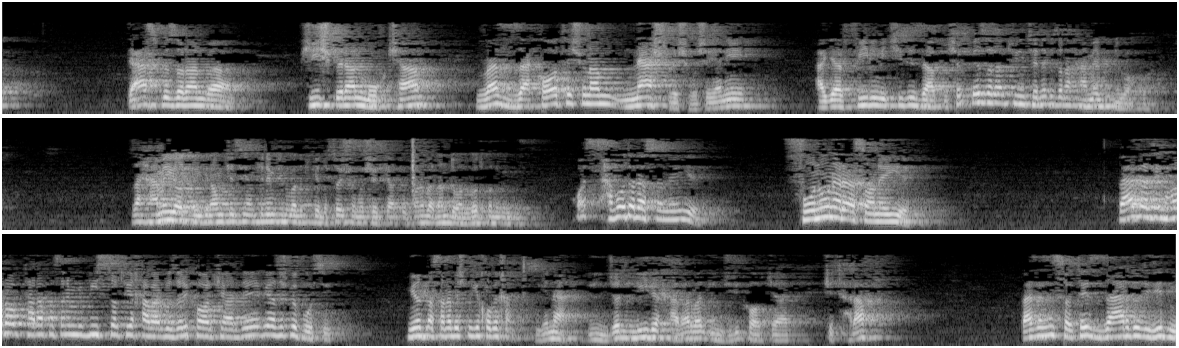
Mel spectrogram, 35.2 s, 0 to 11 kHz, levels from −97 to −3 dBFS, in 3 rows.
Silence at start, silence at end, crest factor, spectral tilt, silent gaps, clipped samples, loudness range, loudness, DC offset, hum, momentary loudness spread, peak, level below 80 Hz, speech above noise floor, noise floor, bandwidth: 0 s; 0 s; 14 dB; -6.5 dB/octave; none; under 0.1%; 6 LU; -22 LUFS; under 0.1%; none; 13 LU; -8 dBFS; -68 dBFS; 45 dB; -66 dBFS; 6.6 kHz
